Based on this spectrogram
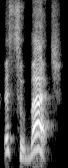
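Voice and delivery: flustered friend at her tears; overwhelmed. Retold or imitated. Friend seeing her crying, loud flustered exclaiming. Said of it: "He said".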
